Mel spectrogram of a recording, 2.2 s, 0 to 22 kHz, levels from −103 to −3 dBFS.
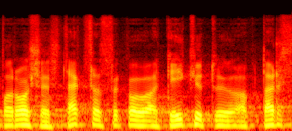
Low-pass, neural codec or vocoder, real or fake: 14.4 kHz; autoencoder, 48 kHz, 128 numbers a frame, DAC-VAE, trained on Japanese speech; fake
